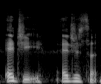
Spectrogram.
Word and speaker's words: Egerton: Edgerton. How the fuck do you pronounce his surname? – Edgerton.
